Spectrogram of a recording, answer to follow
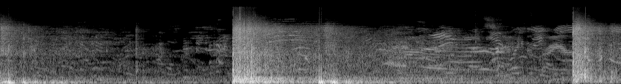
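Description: Aerial firework shells bursting overhead: a sharp bang at the very start, the loudest about two and a half seconds in with a second crack close after it, and another bang near the end, each trailing off in a rumbling echo.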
